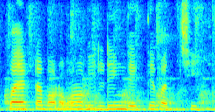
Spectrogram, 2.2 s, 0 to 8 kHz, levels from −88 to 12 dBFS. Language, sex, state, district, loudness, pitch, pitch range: Bengali, male, West Bengal, Alipurduar, -18 LUFS, 240 Hz, 225-245 Hz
